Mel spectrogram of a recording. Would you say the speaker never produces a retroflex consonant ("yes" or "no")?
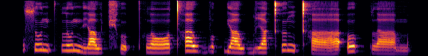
yes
